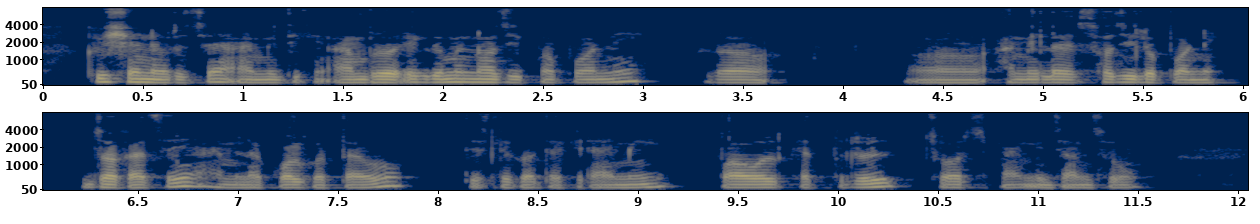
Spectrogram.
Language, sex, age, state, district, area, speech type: Nepali, male, 30-45, West Bengal, Kalimpong, rural, spontaneous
